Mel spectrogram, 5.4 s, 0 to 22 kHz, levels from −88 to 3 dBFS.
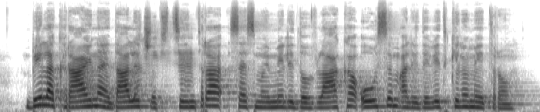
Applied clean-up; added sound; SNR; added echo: neural mask model Resemble Enhance denoiser.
